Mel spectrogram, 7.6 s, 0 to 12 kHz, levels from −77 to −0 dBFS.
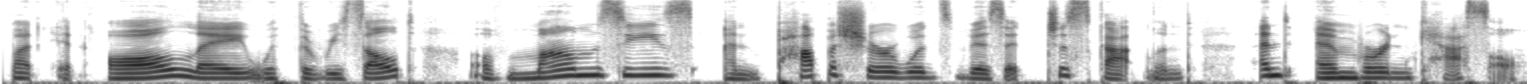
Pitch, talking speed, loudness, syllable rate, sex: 185 Hz, 140 wpm, -20 LUFS, 4.2 syllables/s, female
